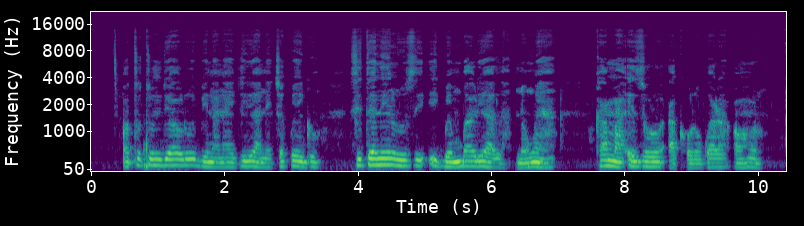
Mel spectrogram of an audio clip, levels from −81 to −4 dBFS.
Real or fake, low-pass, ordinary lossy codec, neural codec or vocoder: fake; 14.4 kHz; none; vocoder, 44.1 kHz, 128 mel bands every 512 samples, BigVGAN v2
